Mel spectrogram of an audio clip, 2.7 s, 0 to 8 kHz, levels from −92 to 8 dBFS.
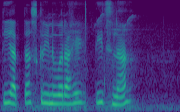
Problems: background sounds at intervals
